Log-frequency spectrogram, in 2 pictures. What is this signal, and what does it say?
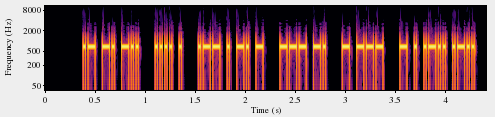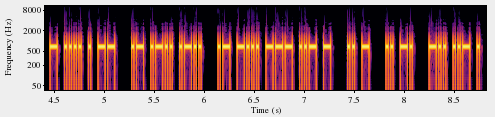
Morse code, heard as a keyed tone, about 49 wpm, 700 Hz. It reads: AND HE WENT ON TO TELL THEM ALL ABOUT IT IN DUE
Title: Sentences from Top 900 Words 50wpm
